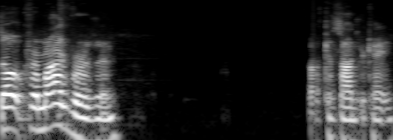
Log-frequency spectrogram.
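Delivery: chewing while speaking, mouth full of food. Chatting about the Oscars with a co-host, talking while eating. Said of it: "sorry, eating a cookie".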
